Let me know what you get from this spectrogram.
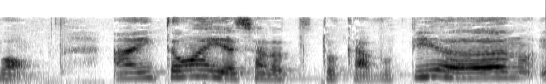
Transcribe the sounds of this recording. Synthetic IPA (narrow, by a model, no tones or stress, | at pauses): bõ̰w̃ | aẽnt̪ɐ̃w̃aiɐsɔɾɐt̪t̪okavɐʊpiɐ̃nʊʔ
